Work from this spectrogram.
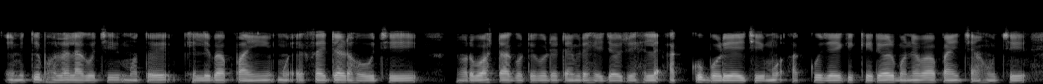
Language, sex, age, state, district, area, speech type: Odia, male, 18-30, Odisha, Kalahandi, rural, spontaneous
